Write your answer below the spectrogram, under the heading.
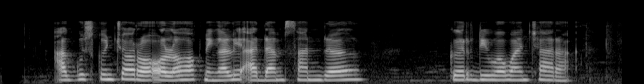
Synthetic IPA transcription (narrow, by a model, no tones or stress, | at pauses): ʔa̰ɡuskuɲt͡ʃɔɾɔʔɔlɔɦɔk̚niŋaliʔa̰damsandəl | kɨrdiwawaɲt͡ʃaɾa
